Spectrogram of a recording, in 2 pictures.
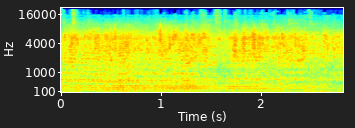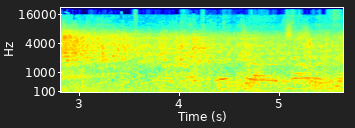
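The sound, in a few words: RAAF CT-4 propeller aircraft flying past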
